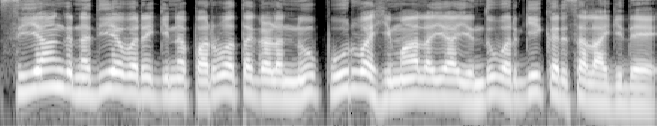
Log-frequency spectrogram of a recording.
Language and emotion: Kannada, neutral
